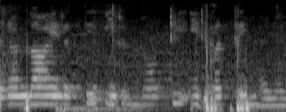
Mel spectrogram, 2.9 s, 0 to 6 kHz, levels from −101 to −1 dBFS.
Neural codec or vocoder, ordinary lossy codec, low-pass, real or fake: codec, 16 kHz in and 24 kHz out, 2.2 kbps, FireRedTTS-2 codec; none; 5.4 kHz; fake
